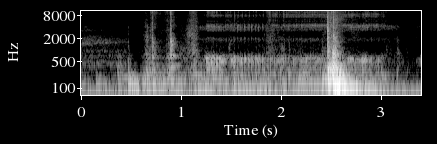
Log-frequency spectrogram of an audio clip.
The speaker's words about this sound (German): öffnet leise die Tür und geht auf 10 Spitzen den Flur entlang, bis zu der großen Türe, hinter der er ein leises Schnarchen hört.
